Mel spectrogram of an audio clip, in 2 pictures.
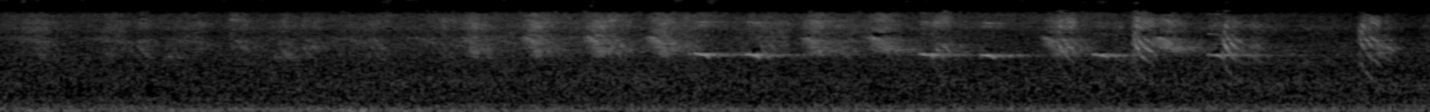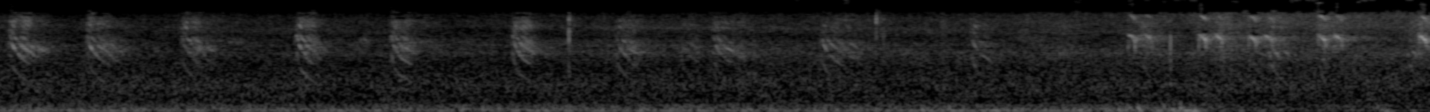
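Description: Birds chirping over a steady low rumble: many short, sharp chirps repeat throughout, with a few lower whistled notes about three to six seconds in and a quick run of high chirps near the end.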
